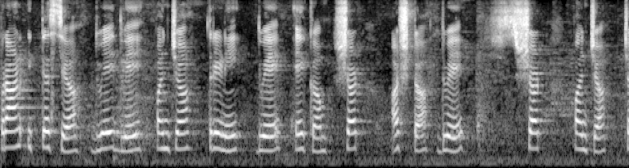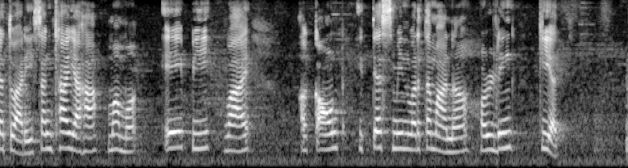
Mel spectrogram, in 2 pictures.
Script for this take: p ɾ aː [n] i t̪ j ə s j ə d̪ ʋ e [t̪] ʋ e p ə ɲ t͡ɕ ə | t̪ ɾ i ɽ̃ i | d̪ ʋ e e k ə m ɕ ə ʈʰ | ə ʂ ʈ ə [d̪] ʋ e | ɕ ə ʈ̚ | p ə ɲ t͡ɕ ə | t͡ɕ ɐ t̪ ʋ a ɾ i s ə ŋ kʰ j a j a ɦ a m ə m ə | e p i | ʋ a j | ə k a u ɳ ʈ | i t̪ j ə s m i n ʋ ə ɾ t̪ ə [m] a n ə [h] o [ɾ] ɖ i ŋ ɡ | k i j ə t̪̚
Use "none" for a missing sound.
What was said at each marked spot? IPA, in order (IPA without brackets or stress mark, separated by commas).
ɳ, d̪, d̪, m, h, l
